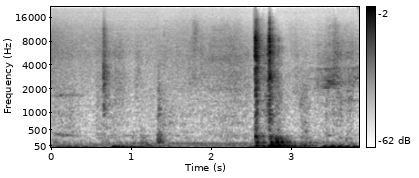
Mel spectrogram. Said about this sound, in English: Let me just close the door 1 minute.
